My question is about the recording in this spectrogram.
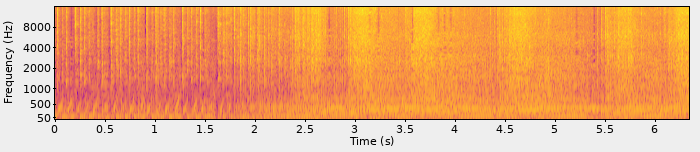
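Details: VW 1303S Beetle, rebuilt 1915cc engine, first run after timing corrected, no exhaust fitted: loud raw open-pipe running, even firing with repeated blips up and down in pitch; strong healthy idle and revving.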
